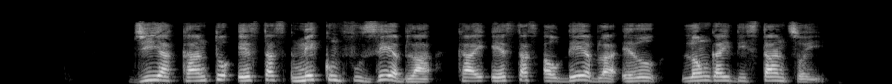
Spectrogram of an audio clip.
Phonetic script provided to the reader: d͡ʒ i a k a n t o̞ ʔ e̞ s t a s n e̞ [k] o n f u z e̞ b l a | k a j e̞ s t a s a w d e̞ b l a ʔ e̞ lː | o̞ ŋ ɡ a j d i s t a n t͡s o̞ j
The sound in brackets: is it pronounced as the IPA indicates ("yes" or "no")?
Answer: yes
